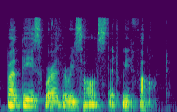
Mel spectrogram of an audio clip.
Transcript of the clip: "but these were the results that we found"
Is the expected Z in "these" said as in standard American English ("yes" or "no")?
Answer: yes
